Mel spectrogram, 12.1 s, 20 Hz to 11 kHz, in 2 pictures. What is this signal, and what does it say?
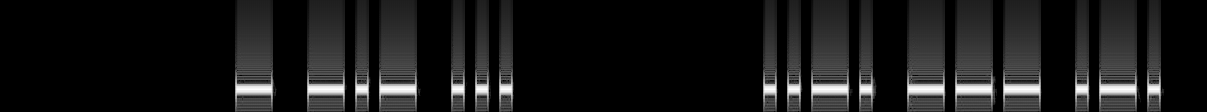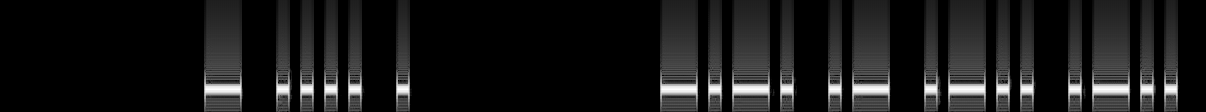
Morse code, heard as a keyed tone, about 21 wpm, 700 Hz. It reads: TKS FOR THE CALL
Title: Common QSO Phrases - 3x Word-Spacing - 20wpm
